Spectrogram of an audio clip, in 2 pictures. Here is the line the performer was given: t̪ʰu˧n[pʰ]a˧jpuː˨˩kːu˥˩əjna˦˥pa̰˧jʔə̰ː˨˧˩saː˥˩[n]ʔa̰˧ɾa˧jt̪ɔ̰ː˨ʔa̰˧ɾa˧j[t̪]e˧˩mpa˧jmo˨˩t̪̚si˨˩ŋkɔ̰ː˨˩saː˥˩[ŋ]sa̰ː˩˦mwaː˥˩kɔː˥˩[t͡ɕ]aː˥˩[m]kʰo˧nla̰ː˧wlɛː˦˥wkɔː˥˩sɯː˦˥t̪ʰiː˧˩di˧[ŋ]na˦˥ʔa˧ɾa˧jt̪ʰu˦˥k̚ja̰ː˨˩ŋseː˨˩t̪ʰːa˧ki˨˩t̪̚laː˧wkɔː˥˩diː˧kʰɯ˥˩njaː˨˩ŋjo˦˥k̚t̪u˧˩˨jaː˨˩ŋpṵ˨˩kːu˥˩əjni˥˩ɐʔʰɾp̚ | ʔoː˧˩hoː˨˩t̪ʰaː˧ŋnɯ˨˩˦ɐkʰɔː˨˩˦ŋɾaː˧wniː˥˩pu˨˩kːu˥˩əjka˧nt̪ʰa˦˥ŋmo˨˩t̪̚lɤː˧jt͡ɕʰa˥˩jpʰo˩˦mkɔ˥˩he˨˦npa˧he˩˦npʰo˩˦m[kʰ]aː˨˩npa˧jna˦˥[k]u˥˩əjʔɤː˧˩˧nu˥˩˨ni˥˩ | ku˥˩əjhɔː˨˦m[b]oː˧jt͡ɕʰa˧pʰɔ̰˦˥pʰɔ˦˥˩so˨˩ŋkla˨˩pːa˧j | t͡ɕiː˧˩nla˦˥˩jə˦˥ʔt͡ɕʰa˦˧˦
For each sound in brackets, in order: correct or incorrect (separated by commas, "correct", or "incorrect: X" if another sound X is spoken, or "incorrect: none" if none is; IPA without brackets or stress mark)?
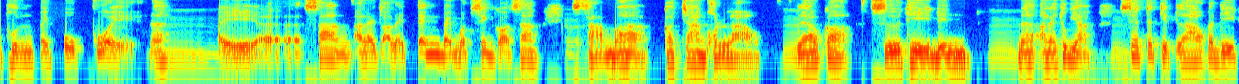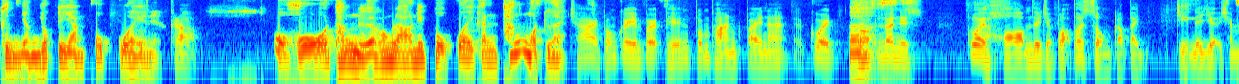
incorrect: p, incorrect: ŋ, correct, correct, correct, incorrect: ŋ, incorrect: n, incorrect: pʰ, correct, incorrect: d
